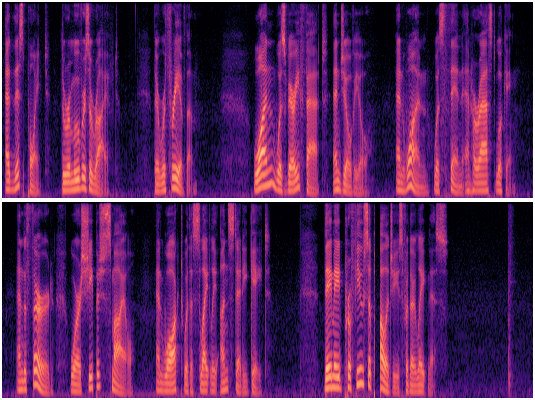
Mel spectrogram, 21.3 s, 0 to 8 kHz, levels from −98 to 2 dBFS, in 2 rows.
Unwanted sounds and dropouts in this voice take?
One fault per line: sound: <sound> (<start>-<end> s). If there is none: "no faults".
sound: dropout (18.1-18.2 s)
sound: thud (20.7-20.9 s)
